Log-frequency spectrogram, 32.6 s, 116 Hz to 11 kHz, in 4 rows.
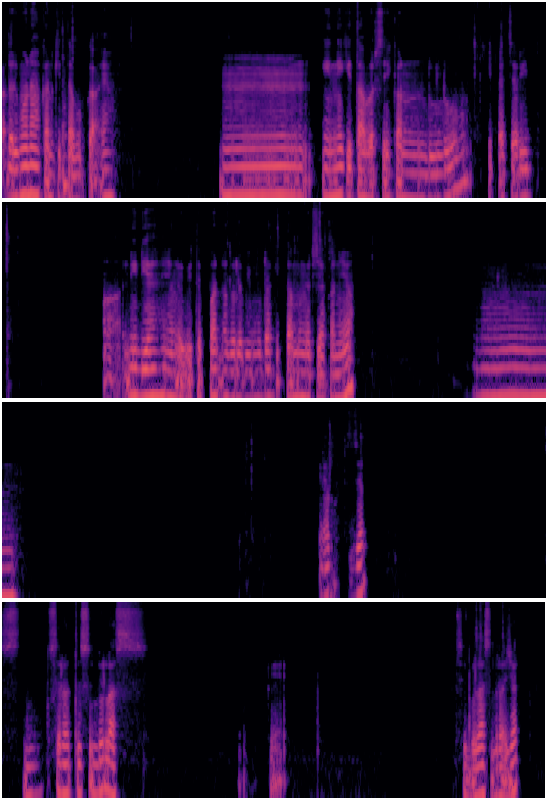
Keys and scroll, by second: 8.2 r, 8.7 z, 21.2 z.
